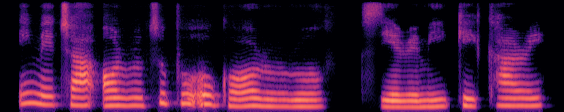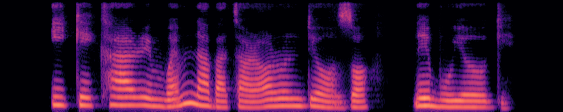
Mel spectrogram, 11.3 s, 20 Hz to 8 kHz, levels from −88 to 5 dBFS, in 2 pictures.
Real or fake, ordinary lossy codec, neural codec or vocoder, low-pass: fake; Opus, 64 kbps; codec, 24 kHz, 0.5 kbps, DualCodec; 7.2 kHz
